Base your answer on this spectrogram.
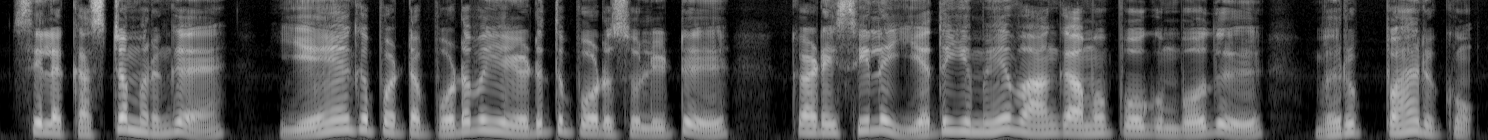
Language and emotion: Tamil, sad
